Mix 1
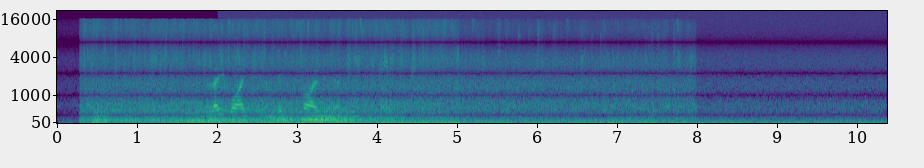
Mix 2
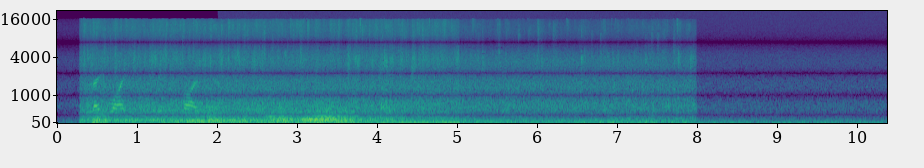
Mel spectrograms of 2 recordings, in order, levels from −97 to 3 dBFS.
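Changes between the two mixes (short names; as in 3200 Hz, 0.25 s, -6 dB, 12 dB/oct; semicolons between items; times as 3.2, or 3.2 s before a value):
speech: entry -1.50 s; first sound +6.0 dB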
